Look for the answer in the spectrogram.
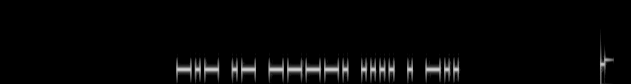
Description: Morse code, heard as a keyed tone, about 24 wpm, 700 Hz. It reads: KA9HED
